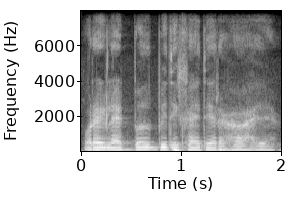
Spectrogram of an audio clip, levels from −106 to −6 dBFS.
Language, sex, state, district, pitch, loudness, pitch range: Hindi, male, Arunachal Pradesh, Papum Pare, 115 Hz, -17 LUFS, 110-120 Hz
